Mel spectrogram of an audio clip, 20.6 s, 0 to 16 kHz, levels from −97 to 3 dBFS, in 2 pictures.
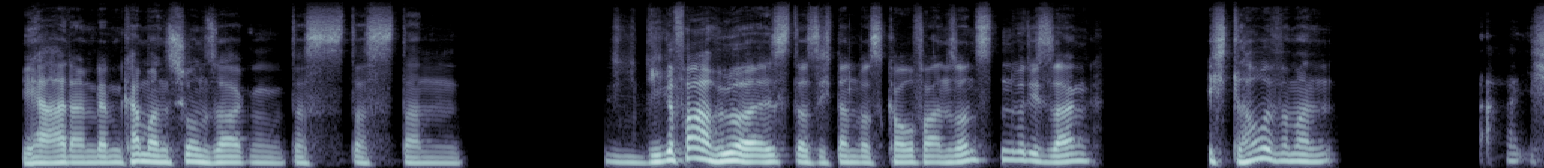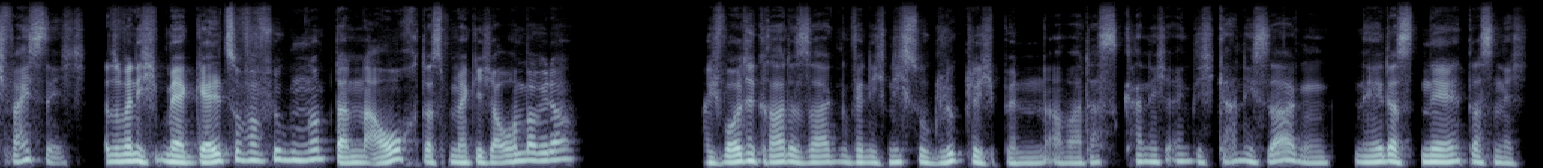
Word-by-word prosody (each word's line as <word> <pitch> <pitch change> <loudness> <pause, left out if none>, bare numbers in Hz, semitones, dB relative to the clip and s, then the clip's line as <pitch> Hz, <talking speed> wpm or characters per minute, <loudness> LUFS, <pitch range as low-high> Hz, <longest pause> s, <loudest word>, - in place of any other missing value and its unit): ja, 120 +3 +3
dann 125 0 0
dann 130 0 +1
kann 155 +4 +3
man's 135 -3 +4
schon 145 -3 +3
sagen, 125 -2 -1
das 120 -3 -5
das 120 -3 -5
dann, 120 -1 -6 0.9
die 135 -4 -5
die 140 +3 +4
Gefahr 185 +1 +6
höher 150 -3 +9
ist, 140 +1 +1
dass 130 -3 +1
ich 120 -2 -6
dann 130 -1 0
was 125 -3 -2
kaufe. 135 0 0
Ansonsten 175 +8 -1
würde 175 -2 +1
ich 155 - +1
sagen, 155 +4 +1 0.7
ich - - -2
glaube, 170 +8 +3
wenn 160 - 0
man 155 +1 -1 0.9
aber 160 -1 -16
ich 145 0 -11
weiß 180 +6 -4
nicht. 125 -2 -14
Also, 150 +1 0
wenn 160 - +5
ich 145 +3 0
mehr 140 -5 +5
Geld 135 +5 +3
zur 185 - -1
Verfügung 175 +1 -1
habe, 205 0 -3
dann 125 +1 0
auch, 165 +13 0
das 130 -1 -5
merke 130 -1 -1
ich 130 - -5
auch 130 +4 -1
immer 170 +2 0
wieder. 190 +4 -3 0.9
Ich 120 -2 -3
wollte 145 +4 +4
gerade 145 0 -1
sagen: 130 +1 -4
„Wenn 130 - -2
ich 125 -3 -6
nicht 135 +1 -2
so 130 - -3
glücklich 135 0 -3
bin“, 115 +1 -7
aber 115 -2 -8
das 130 +3 -9
kann 145 - -6
ich 140 -1 -5
eigentlich 155 -4 -8
gar 145 +2 -9
nicht 150 -5 -4
sagen. 120 -7 -5
Ne, 135 0 0
das 145 -3 0
ne, 140 +1 +2
das 140 -4 -5
nicht. 115 -6 -7
140 Hz, 205 wpm, -23 LUFS, 125-155 Hz, 0.9 s, höher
